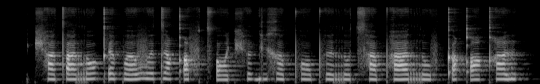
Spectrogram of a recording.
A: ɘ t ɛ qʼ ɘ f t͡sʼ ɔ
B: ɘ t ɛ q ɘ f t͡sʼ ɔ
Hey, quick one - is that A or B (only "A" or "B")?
A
